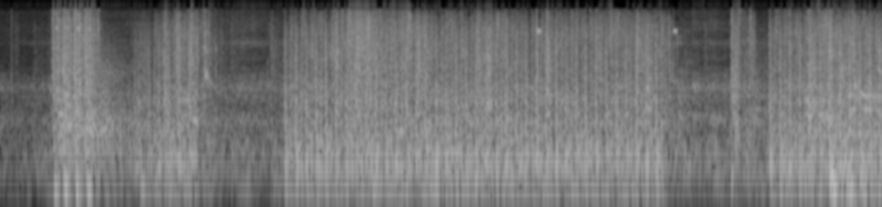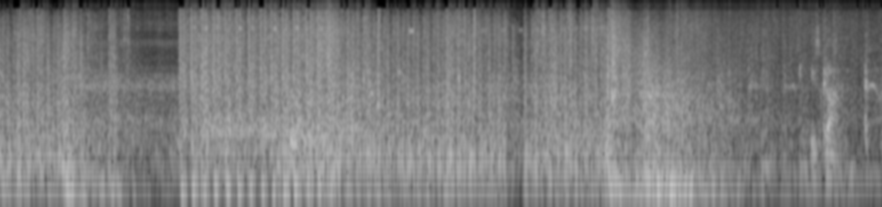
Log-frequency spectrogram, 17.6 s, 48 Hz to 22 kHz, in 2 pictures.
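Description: Sustained bursts of automatic gunfire in the Uncharted 4 video game, loud and dense, rattle almost continuously with brief gaps, mixed with booms and game effects while a voice talks at times.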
